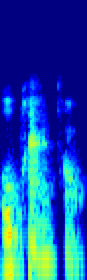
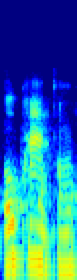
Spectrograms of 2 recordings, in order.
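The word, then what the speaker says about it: au printemps: that we say that the reason we use o for plant is frankly uh it wouldn't sound very good to the french ear if we said it just doesn't flow very well so they say open tone so we have open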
